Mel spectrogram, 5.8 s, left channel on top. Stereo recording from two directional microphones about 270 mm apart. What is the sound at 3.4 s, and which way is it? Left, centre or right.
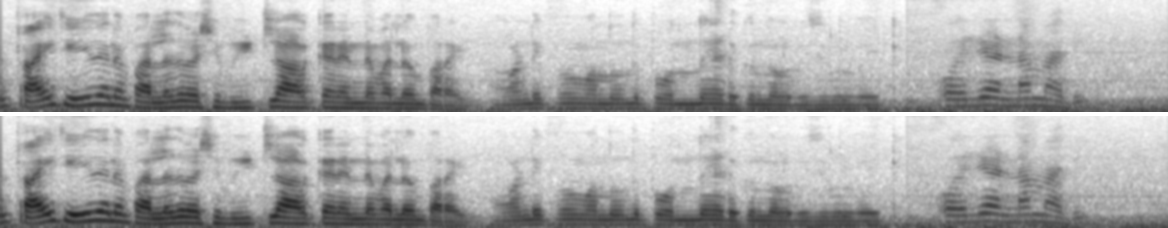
Speech, centre.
